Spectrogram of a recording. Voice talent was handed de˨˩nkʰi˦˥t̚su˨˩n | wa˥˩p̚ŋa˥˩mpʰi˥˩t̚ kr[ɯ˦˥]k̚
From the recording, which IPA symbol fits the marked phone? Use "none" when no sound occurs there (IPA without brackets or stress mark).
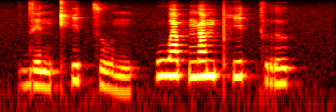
ɯ˦˥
